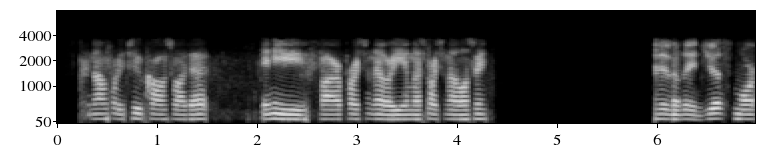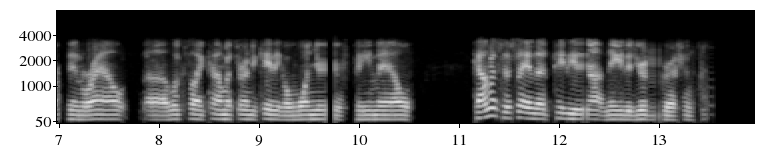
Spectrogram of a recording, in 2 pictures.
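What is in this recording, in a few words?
Sheriff's Office Dispatch; WSO DISP 1; wake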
